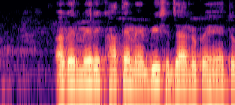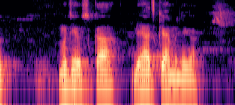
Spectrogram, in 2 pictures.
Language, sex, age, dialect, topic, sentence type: Hindi, male, 36-40, Marwari Dhudhari, banking, question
